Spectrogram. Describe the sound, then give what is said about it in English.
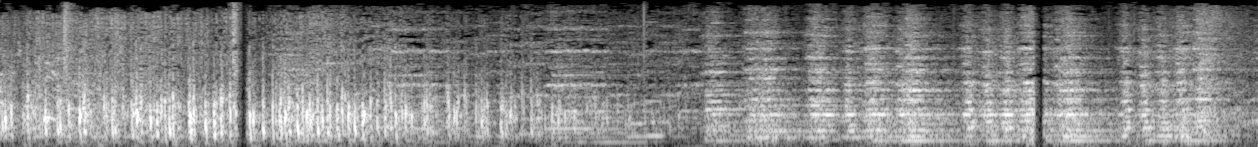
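Stagecoach horses gallop hard toward the next town in a rapid, drumming rhythm of hooves, with a dense, rumbling clatter throughout, joined midway by sustained tonal sounds layered over the steady pounding. “Get them horses going. We got to get to the next town.”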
